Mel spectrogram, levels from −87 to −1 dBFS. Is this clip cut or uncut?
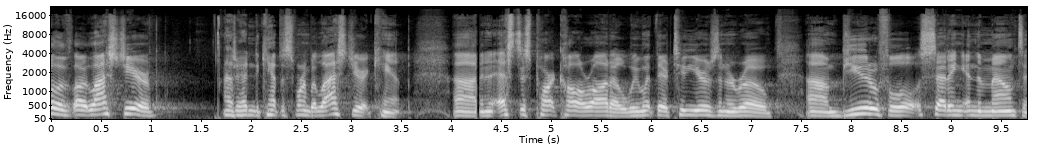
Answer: cut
